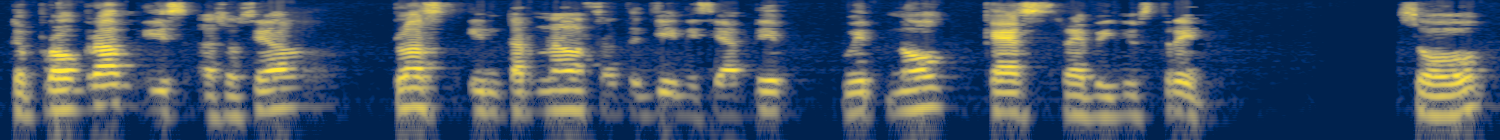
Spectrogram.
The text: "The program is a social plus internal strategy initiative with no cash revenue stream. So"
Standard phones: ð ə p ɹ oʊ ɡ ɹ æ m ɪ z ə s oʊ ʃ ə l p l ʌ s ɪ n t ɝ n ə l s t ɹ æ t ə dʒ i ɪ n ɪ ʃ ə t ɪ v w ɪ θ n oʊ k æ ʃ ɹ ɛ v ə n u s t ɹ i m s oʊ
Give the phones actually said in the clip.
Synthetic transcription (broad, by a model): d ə p ɹ oʊ ɡ ɹ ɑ m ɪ s ə s oʊ s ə l p l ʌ s ɪ n t ɝ n ə l s t ɹ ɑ t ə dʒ i n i s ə t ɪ f w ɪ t n oʊ k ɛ s ɹ ɛ v ə n u s t ɹ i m s oʊ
